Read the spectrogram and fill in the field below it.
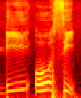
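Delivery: very slow, each letter stretched out; drawn-out angle name. Shown as a demonstration. Teacher reads the angle name to the class, very slowly drawn out. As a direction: draw out every letter so students follow. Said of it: "angle कैसे लेते हैं?".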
